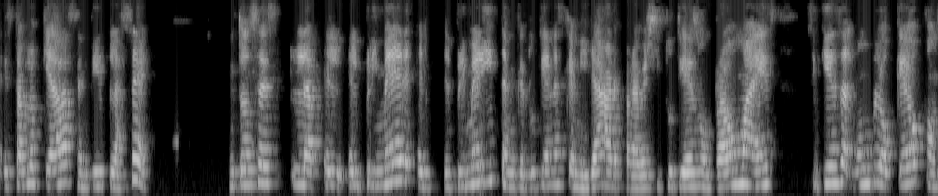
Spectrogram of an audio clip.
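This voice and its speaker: A woman, a talk-show guest earnestly explaining, often checking in with rhetorical questions. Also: fairly high pitch. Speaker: guest speaker on emotions and trauma. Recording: dull lo-fi sound.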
